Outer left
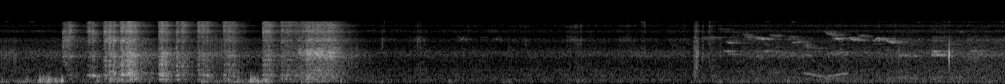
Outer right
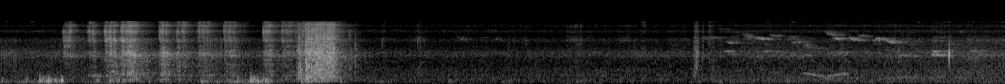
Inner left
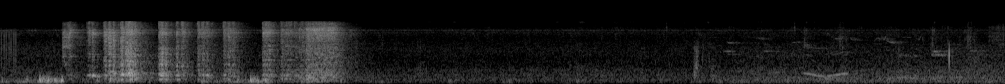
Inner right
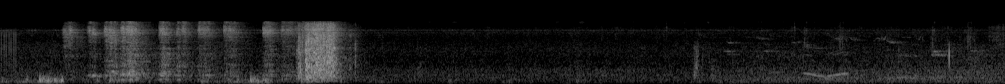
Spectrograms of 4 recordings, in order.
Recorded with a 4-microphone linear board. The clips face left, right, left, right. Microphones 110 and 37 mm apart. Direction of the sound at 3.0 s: 75° right (ahead or behind).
